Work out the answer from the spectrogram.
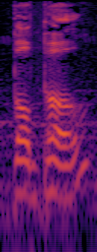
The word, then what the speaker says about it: Bobo: fine Monsieur de Bubo the emphasis falls on the last syllable Bobo mm-hmm see now I'd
